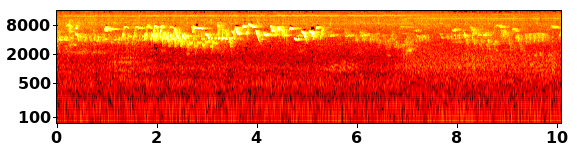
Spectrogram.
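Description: Small birds twittering: many quick, high chirps overlapping, busiest around the middle, over a faint low rumble of outdoor background.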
